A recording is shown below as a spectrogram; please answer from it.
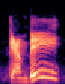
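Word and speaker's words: Gambit: you may know him better as gambi you don't pronounce t in French and who should come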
